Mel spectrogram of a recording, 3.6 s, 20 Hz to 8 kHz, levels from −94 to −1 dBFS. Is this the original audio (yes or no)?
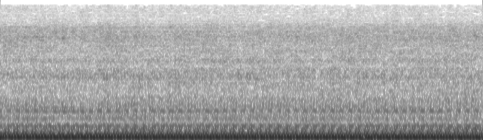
yes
